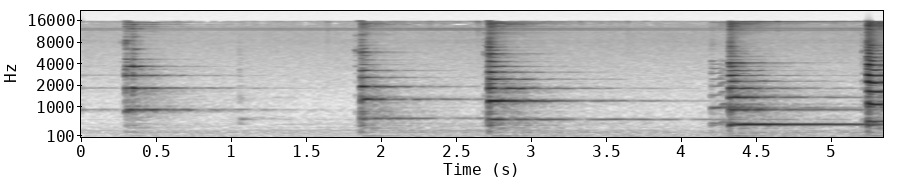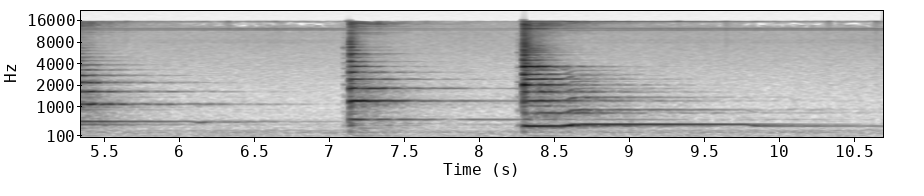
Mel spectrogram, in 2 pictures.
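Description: Background music of a plucked string instrument: slow single notes, about one a second, each ringing and fading, one bent upward in pitch near the end.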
